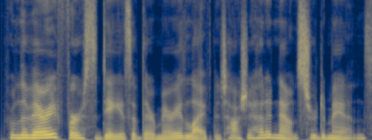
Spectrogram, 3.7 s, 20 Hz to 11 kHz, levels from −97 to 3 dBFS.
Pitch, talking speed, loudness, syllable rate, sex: 200 Hz, 225 wpm, -20 LUFS, 5.9 syllables/s, female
